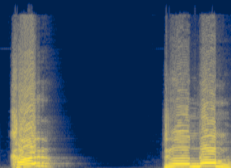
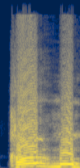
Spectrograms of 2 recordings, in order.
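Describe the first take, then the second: First: A vowel is kept between r and n. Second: No vowel is heard between r and n. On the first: The speaker calls it wrong. "Karınım diyemeyiz" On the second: The speaker calls it right. "Karnım oldu"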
